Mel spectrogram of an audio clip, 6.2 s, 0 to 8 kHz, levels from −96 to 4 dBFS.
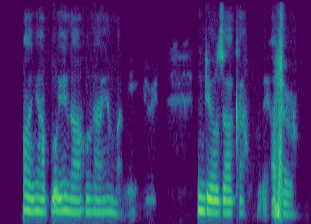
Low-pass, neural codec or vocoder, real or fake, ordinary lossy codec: none; codec, 16 kHz, 4 kbps, FreqCodec, smaller model; fake; none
